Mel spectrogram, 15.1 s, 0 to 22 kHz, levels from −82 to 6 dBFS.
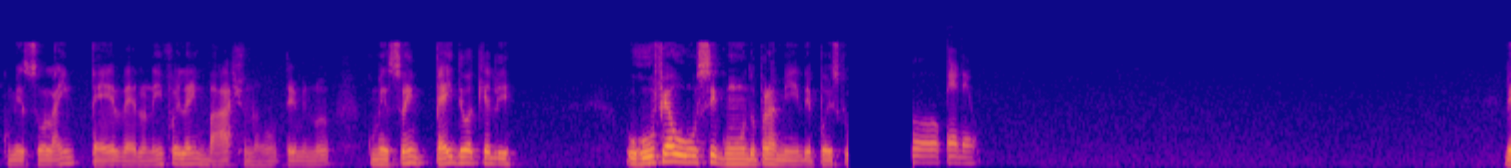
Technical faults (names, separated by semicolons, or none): playback stall; catch-up at higher speed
